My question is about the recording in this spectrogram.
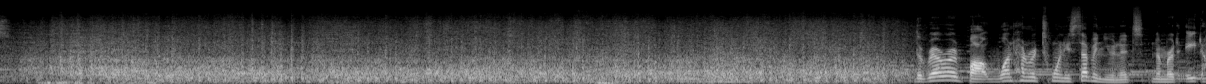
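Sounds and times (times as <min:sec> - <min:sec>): train wheels rushing on rails: 0:00.0 - 0:09.2.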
